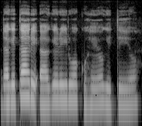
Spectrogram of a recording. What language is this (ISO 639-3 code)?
kik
